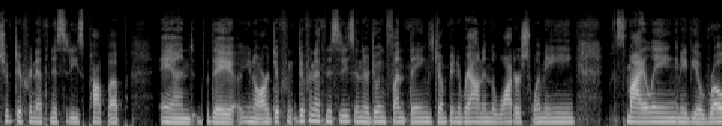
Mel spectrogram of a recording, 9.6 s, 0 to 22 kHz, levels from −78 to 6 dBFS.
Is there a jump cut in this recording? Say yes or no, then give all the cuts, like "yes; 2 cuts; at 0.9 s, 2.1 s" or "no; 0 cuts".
no; 0 cuts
